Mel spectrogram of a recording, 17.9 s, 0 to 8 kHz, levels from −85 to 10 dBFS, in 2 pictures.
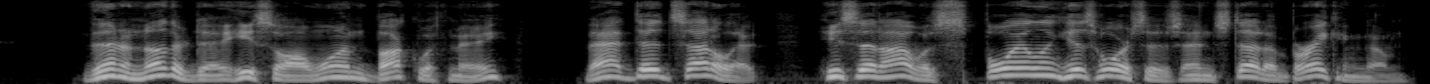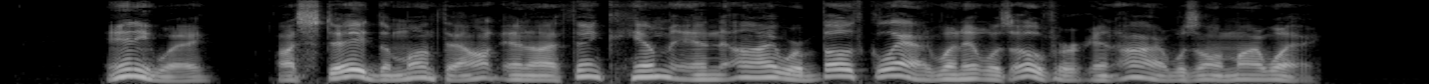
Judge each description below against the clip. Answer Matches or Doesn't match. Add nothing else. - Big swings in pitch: Matches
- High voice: Doesn't match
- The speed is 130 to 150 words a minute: Doesn't match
